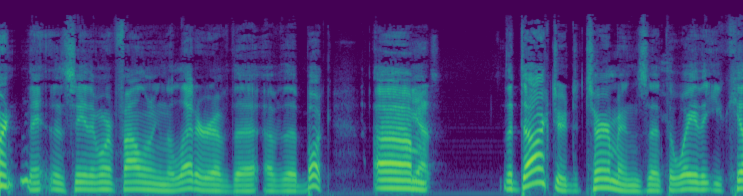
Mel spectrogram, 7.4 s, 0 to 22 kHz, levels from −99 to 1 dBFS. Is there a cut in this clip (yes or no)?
no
